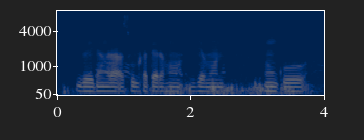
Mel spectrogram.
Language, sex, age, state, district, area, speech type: Santali, male, 18-30, West Bengal, Malda, rural, spontaneous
